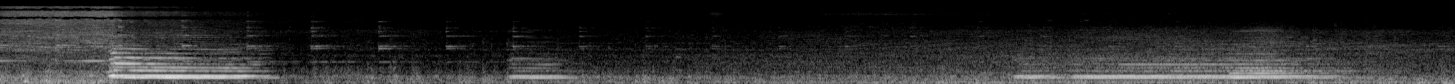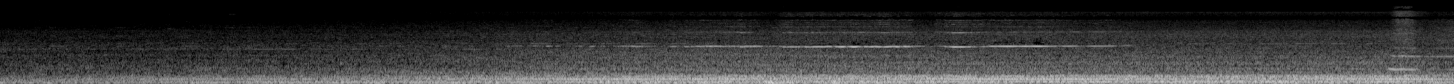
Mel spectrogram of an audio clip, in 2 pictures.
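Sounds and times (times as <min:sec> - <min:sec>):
train cars rumbling past: 0:00.0 - 0:29.0
high-pitched squeal: 0:19.6 - 0:26.0.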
